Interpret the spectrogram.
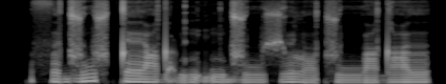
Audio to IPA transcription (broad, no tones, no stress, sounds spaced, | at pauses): θ ə d͡z u s t ɛː dˤ ɛ̰ ɖ n ḭ ŋ d͡z uː ʃ ʏ l ɔ t͡s uː dˤ əː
